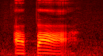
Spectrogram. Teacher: start from a fully voiced plosive say abba making sure that the voicing continues throughout the closure now say this sequence slowly making the closure last as as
